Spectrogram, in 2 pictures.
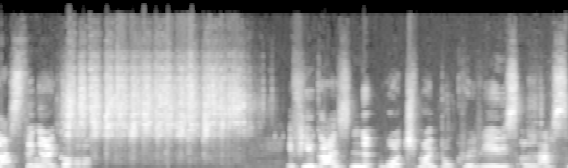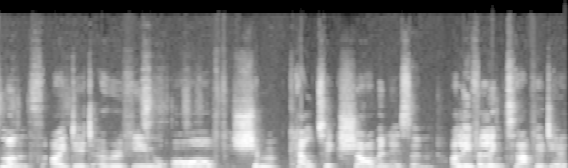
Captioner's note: rattles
